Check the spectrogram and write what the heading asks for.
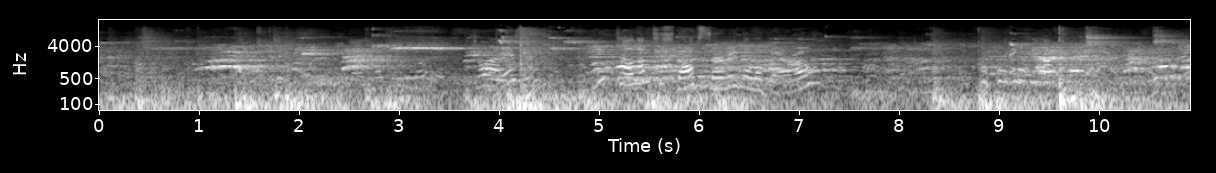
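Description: Players' voices calling and shouting across a gymnasium, with a ball bouncing on the wooden floor several times in the large, echoing hall.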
